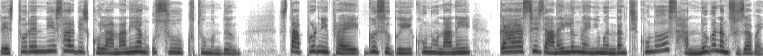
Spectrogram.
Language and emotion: Bodo, fearful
